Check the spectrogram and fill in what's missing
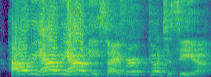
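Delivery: high, loud hammed-up Southern howdy; big cowboy welcome to a newcomer; cowboy drawl greeting. Streamer greets arriving viewer in hammed-up Southern accent. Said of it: "I have this accent I've adopted".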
